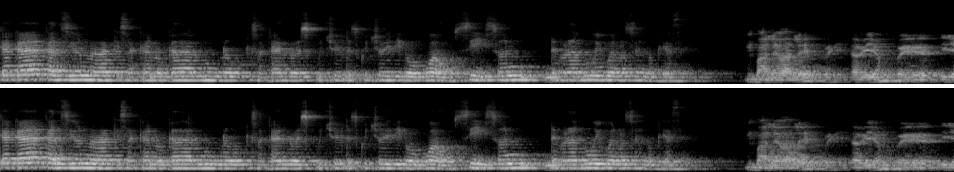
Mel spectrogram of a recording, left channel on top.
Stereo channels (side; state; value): both; normal; correlation 0.63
